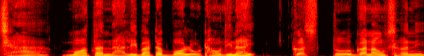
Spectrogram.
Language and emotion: Nepali, disgusted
